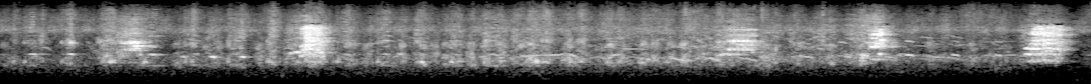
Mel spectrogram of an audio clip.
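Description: A flock of flamingos across a pond keeps up a steady chorus of goose-like honking calls, several birds overlapping, with louder bursts standing out now and then; males with rougher voices, females higher-pitched.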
